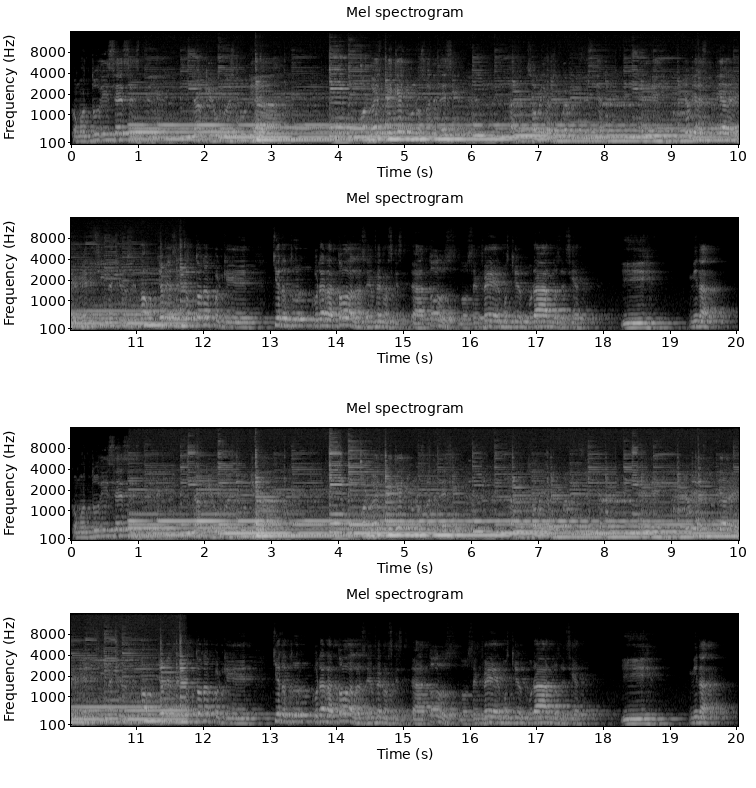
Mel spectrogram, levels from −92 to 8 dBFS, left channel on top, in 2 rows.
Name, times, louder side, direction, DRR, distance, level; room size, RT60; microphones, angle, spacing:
voice 1, 0.0-3.1 3.8-8.0 8.5-12.7 13.0-17.6 18.3-18.7 19.3-19.6, left 1 dB, 15° left, -1 dB, 7.0 m, -36 dB
sound 1, 0.8-11.8, right 1 dB, 35° right, 2.1 m, -28 dB
27.5 x 17.0 x 2.5 m, 1.1 s
head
